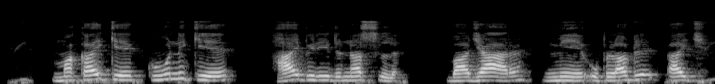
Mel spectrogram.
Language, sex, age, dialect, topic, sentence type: Maithili, male, 18-24, Southern/Standard, agriculture, question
